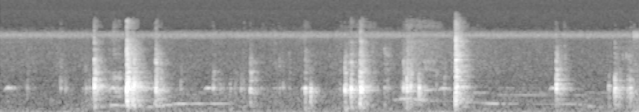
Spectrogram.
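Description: Faint clicks and knocks of hard plastic parts as a folding side-mirror housing is handled and its motor unit worked loose, in scattered sharp taps: a few about a second in, a cluster around three and a half to four and a half seconds, and one more near the end.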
